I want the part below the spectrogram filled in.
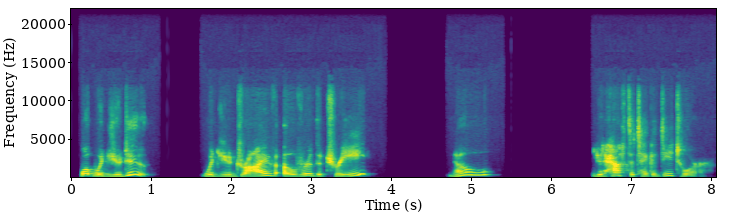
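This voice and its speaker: A woman giving gentle, reassuring instruction as a meditation guide, speaking directly to the listener in deliberate phrases. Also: mid-range voice, husky, muffled recording.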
